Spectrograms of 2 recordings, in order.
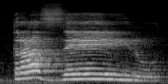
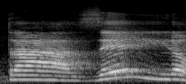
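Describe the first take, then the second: First: Said in the usual way. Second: "traseiro" loud and slow, vowels held together; syllable by syllable. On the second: Shown as a demonstration. Teacher showing vowels share a syllable, "traseiro" syllable by syllable. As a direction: stretch "traseiro" out by sound groups. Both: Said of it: "O mesmo grupo de som".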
